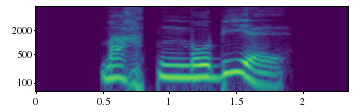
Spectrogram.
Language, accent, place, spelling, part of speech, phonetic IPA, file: German, Germany, Berlin, machten mobil, verb, [ˌmaxtn̩ moˈbiːl], De-machten mobil.ogg
- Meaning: inflection of mobilmachen: 1. first/third-person plural preterite 2. first/third-person plural subjunctive II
